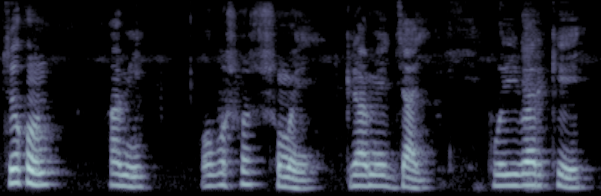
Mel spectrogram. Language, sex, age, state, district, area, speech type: Bengali, male, 45-60, West Bengal, Dakshin Dinajpur, urban, spontaneous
